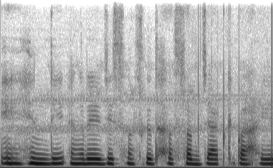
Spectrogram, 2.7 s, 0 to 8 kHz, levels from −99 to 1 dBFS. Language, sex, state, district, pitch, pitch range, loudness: Maithili, female, Bihar, Madhepura, 230 Hz, 220-235 Hz, -14 LUFS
